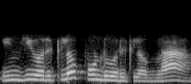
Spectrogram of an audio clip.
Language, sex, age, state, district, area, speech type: Tamil, female, 45-60, Tamil Nadu, Viluppuram, rural, conversation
